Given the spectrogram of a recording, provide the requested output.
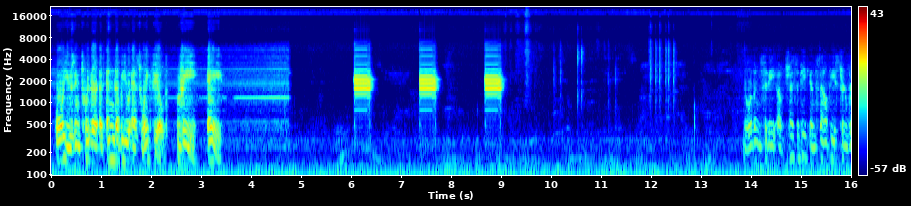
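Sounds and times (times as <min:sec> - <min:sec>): faint clicks: 0:10.0 - 0:13.3.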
